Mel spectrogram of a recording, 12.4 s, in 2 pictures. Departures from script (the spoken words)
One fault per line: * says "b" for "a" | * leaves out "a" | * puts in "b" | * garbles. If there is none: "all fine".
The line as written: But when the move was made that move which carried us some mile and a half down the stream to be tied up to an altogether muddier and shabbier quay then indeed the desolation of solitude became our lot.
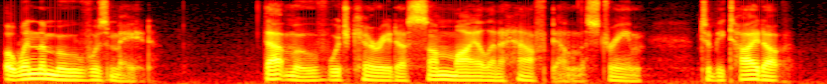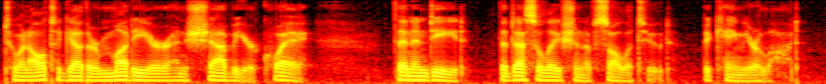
* says "your" for "our"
